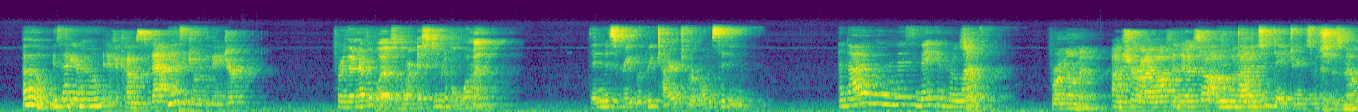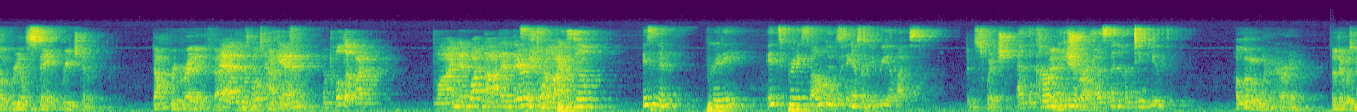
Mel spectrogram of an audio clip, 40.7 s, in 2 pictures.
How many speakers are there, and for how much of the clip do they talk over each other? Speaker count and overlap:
6, about 21%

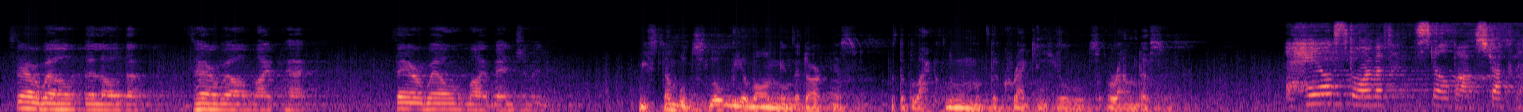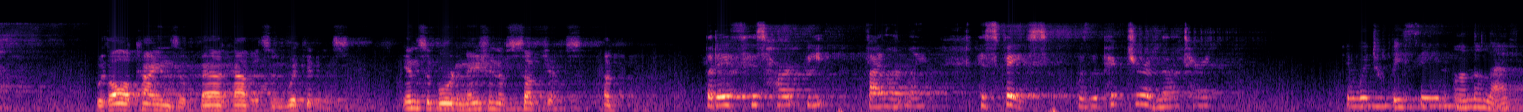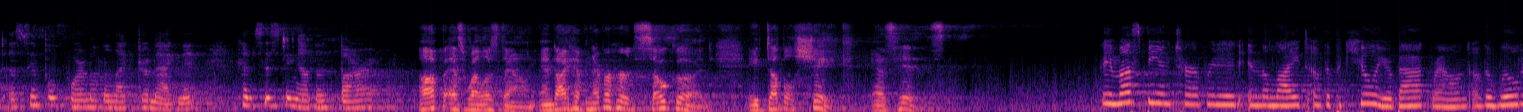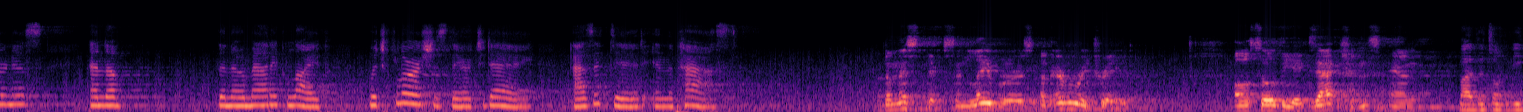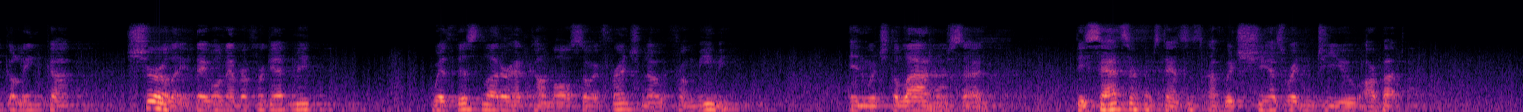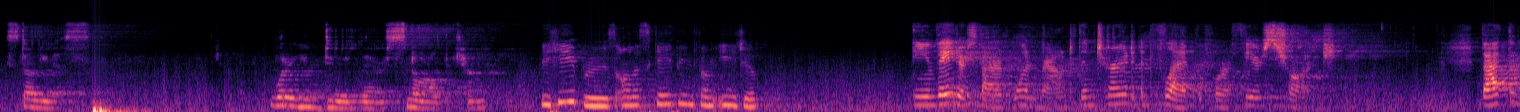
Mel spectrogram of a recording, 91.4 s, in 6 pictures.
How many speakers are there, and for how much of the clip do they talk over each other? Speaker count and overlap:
8, no overlap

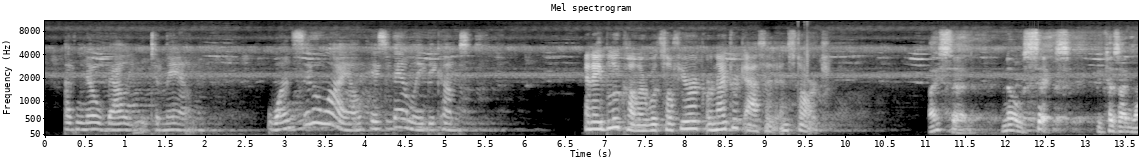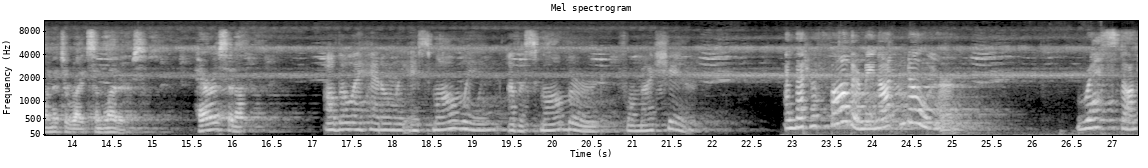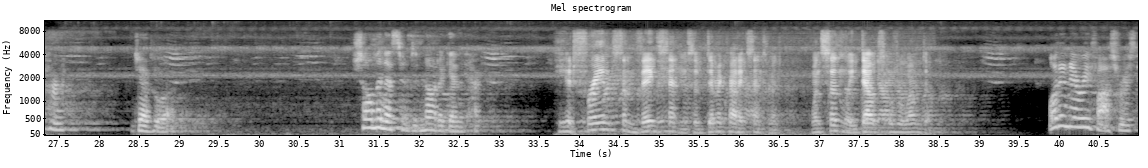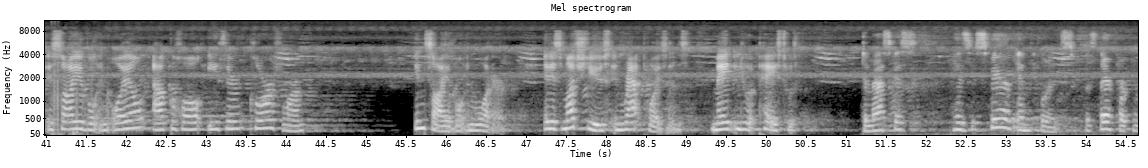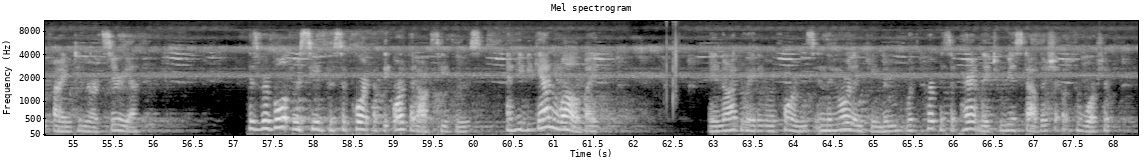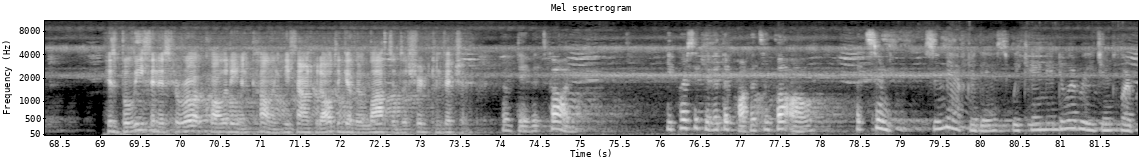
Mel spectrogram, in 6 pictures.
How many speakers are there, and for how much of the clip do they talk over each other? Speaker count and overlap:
7, no overlap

